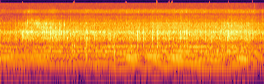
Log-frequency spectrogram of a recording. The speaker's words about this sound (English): Suddenly, she heard a rumbling in the distance. Listening intently, she could hear an engine and the gravel beneath its tires as a car drove distinctly toward the house.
